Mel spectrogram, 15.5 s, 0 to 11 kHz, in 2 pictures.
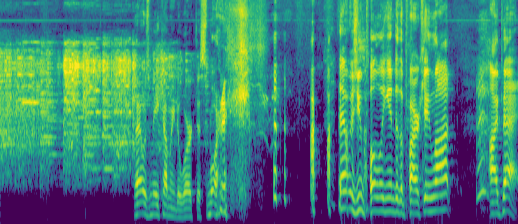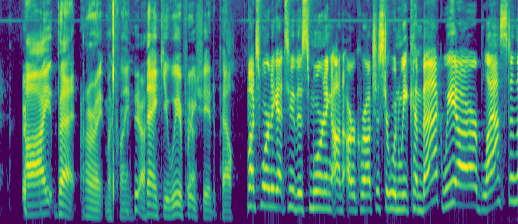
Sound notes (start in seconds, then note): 3.3 laughter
